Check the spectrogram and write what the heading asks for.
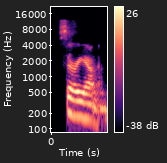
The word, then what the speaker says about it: Sariana: Serini, how do you pronounce it? Shadiana? Sariana.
